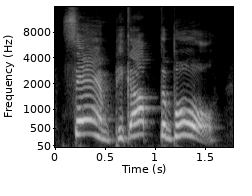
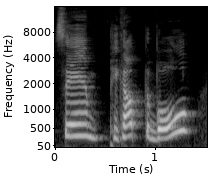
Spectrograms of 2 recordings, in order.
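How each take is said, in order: First: The voice is harsh and loud. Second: The voice sounds hesitant and unsure. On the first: It makes the child feel threatened. "If your tone is too harsh or loud" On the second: It suggests the child may refuse. "if your tone sounds uncertain"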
